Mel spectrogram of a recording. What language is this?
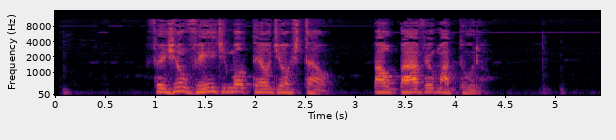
Portuguese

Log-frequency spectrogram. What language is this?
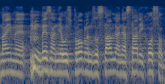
Croatian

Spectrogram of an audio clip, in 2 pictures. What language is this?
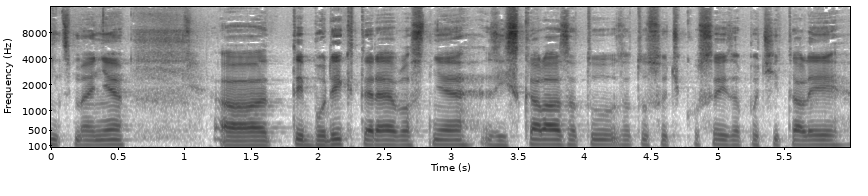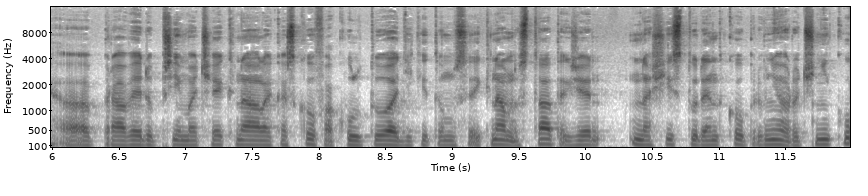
Czech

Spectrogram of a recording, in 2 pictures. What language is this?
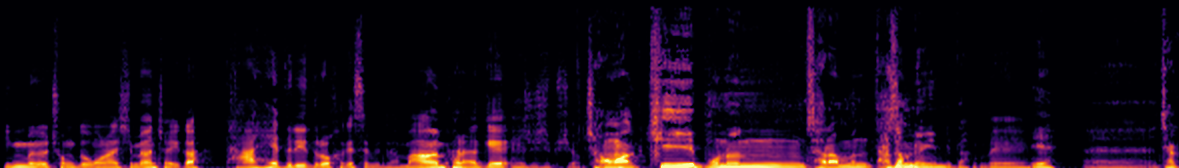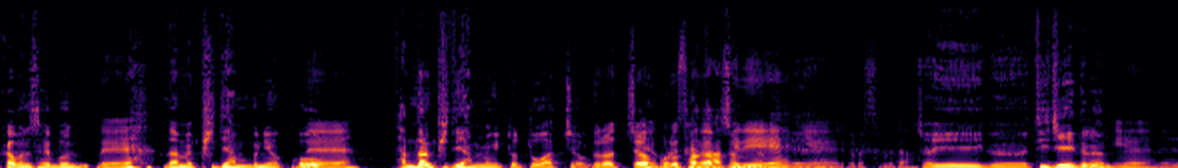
Korean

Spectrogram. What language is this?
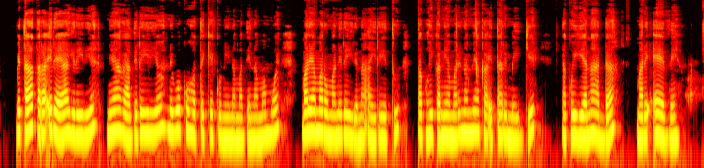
Kikuyu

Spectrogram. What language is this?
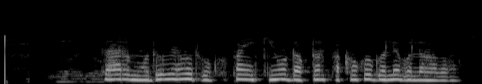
Odia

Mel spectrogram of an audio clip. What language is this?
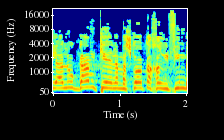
Hebrew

